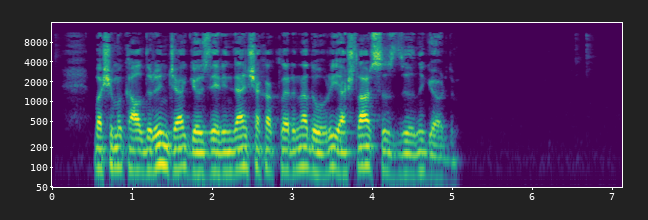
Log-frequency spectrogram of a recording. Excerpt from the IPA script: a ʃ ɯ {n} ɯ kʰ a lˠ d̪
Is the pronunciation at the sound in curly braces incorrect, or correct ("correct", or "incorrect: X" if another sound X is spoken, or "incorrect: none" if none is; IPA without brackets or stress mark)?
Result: incorrect: m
